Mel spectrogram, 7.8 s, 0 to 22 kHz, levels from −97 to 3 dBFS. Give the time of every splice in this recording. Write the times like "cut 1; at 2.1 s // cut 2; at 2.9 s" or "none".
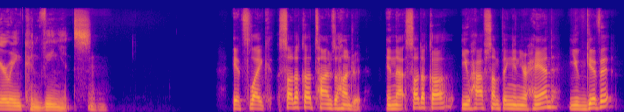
cut 1; at 2.6 s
